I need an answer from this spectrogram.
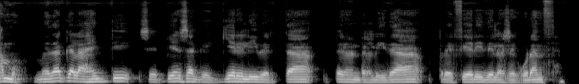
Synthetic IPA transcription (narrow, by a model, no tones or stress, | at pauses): amome̞ðake̞laxẽ̞nt̪ise̞pje̞ns̬ak̬e̞kje̞ɾeliβ̞e̞ɾt̪ape̞ɾo̞e̞nrealiðapɾe̞fje̞ɾiðe̞lase̞ɣuɾanθḁ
